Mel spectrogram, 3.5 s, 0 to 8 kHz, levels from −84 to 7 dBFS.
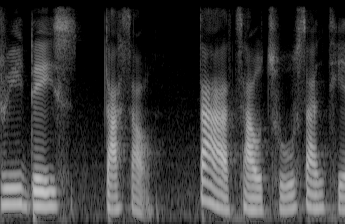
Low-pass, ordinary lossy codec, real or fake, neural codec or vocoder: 7.2 kHz; none; real; none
